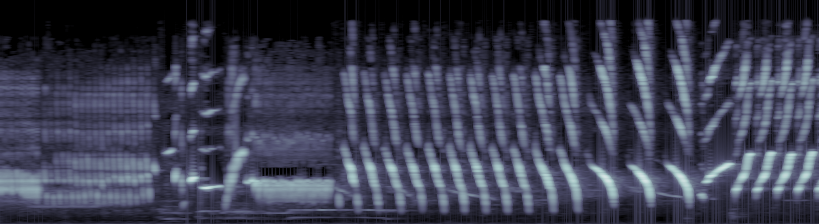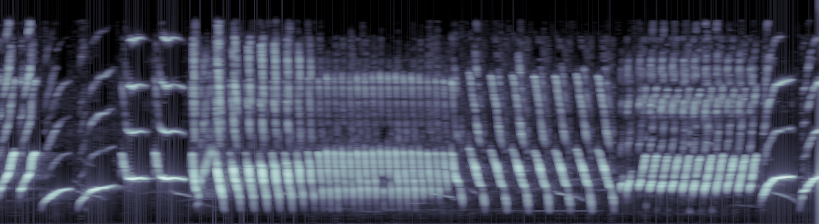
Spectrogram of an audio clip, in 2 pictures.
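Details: Russian singing canary performing a varied song meant to attract other canaries: buzzy trills, rapid descending whistled notes repeated in fast series, and sustained rolling tours, all high-pitched and continuous.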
